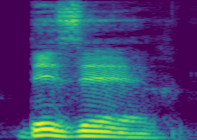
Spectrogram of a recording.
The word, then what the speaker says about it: désert: Désert, j'entends Z. Dessert, j'entends pas Z.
